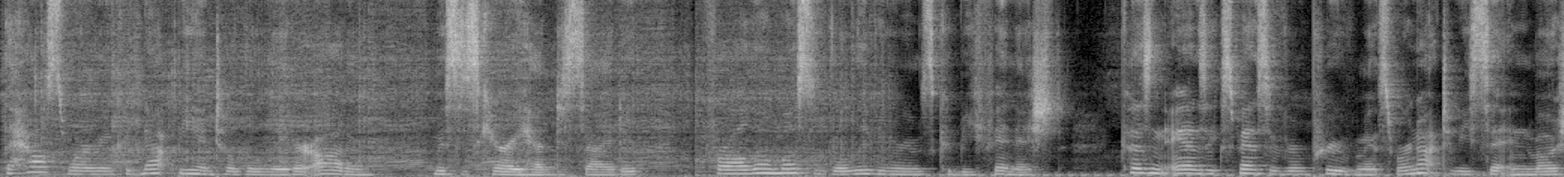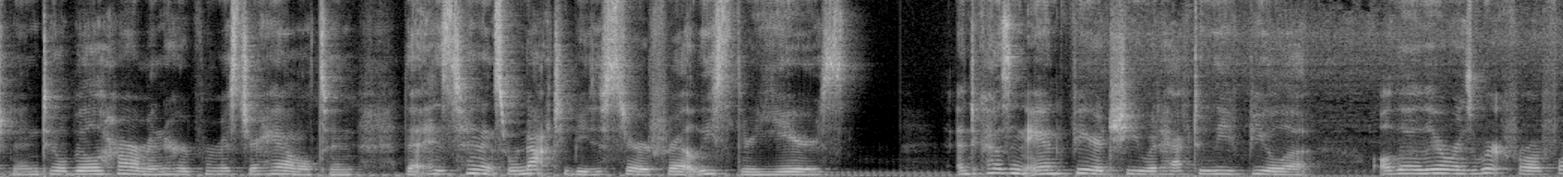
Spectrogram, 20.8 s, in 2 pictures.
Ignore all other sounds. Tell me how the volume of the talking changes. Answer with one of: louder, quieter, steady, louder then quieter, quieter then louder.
steady.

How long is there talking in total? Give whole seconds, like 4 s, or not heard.
20 s.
